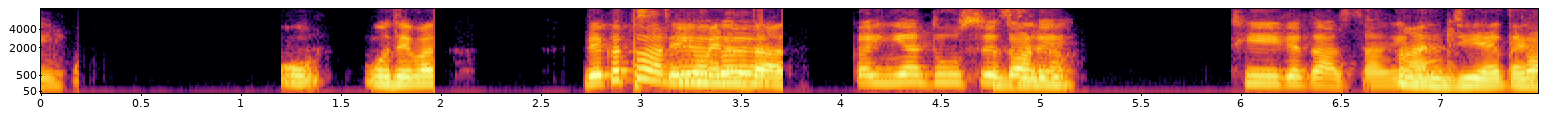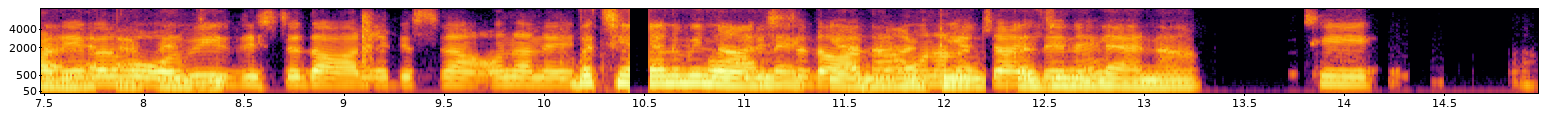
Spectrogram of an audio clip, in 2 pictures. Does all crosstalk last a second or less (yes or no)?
no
